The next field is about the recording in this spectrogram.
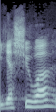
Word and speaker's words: Yeshua: In the Hebrew, Jesus, in the Hebrew you would say Yeshua, is how you pronounce it in Hebrew.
